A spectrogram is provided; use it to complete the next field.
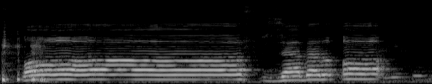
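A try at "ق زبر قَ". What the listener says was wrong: قاف کے ساتھ الف بھی موٹا ہو.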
